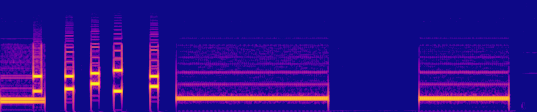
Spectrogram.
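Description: Five quick touch-tone beeps as a phone number is dialed to call a man, followed by two long, steady ringback tones separated by a pause. Loud, with no voices.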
